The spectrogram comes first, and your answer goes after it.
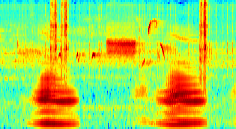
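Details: Male American bullfrog defending its territory: two deep, resonant, droning croaks, each lasting under a second and spaced about two seconds apart, with faint bird chirps and whistles in the background.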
